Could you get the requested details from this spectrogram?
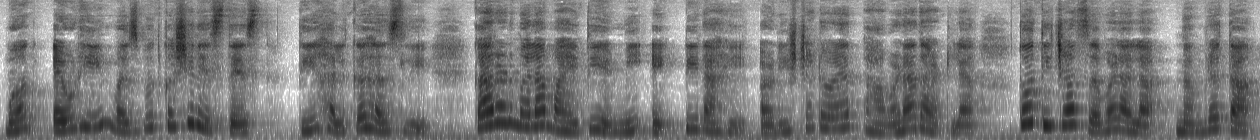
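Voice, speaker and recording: High-pitched mellow woman narrating a story. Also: animated, moderate pace. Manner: reads all the characters' dialogue in her own voice.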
